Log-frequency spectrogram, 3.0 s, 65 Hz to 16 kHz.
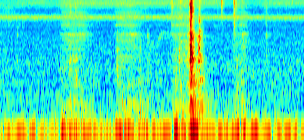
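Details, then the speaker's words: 1950 Chevy after converting the vacuum windshield wiper motor to an electric kit, bumped briefly on low: a low steady electric hum with faint sweeping strokes. The wipers run full stroke without binding; the arms still need adjusting off the body. "so now it's not binding up and we're running at low speed full stroke"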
